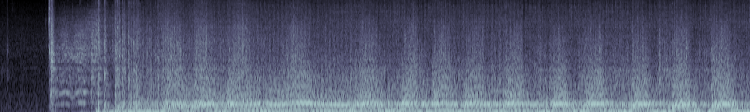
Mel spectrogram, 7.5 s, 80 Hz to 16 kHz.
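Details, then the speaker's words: 1981 Mustang 5.0 V8 parked since 1996: steady cranking about three beats a second that never catches, fuel starvation because the mechanical fuel pump with dried diaphragms isn't pulling fuel; pump judged shot. "But if it has been sitting since like 96, like that guy said, the fuel pump could be dry. Might need a little bit. Well, it's been a few minutes. I determined the fuel pump was shot because it wasn't pulling fuel."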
